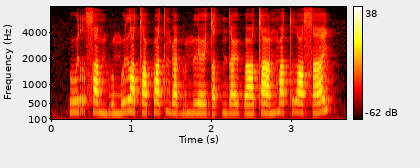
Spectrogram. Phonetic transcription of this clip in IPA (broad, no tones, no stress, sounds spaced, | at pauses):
u r sˤ i m b u m u l ʏ tˤ ʉ p e tˤ ŋ ɡ e b ʉ m l ø dʲ u tˤ n d ø | o tˤ i ŋ͡m e tˤ ðˤ i sˤ i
